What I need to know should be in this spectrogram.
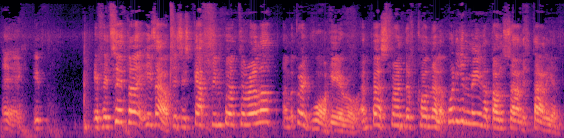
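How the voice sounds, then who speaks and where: A woman's voice: a little high, sing-song, moderate pace. A woman reading plays aloud as an amateur actor, playful and hammy. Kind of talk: play reading, theatrical. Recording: roomy theatre from far off.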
